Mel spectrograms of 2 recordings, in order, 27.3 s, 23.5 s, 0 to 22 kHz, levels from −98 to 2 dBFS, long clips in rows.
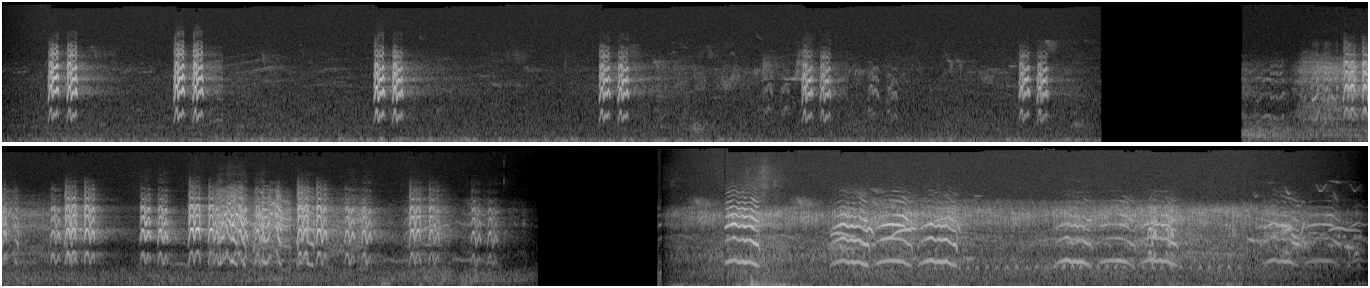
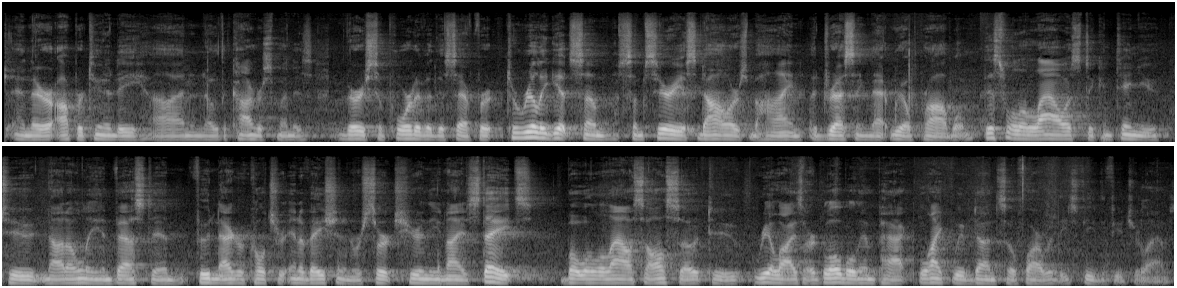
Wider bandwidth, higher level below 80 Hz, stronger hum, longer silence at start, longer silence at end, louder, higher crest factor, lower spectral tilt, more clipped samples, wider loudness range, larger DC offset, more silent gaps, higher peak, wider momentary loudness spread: first, over 20 kHz vs 16 kHz; first, -62 dBFS vs -72 dBFS; neither; first, 0.45 s vs 0 s; about the same, 0.1 s vs 0.05 s; about the same, -27 LUFS vs -29 LUFS; about the same, 22 dB vs 18 dB; second, 0.5 dB/octave vs -5.5 dB/octave; neither; first, 14 LU vs 4 LU; neither; neither; about the same, -10 dBFS vs -10 dBFS; first, 17 LU vs 11 LU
